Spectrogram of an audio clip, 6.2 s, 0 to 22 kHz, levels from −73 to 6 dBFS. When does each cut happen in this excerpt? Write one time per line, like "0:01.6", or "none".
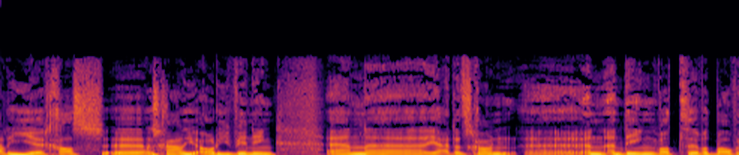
0:01.2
